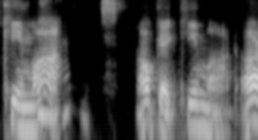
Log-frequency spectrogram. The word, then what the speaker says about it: כמעט: It's not kimeat. There it is. כמעט. It's just kimat.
